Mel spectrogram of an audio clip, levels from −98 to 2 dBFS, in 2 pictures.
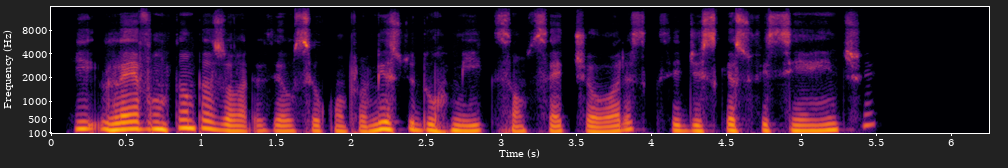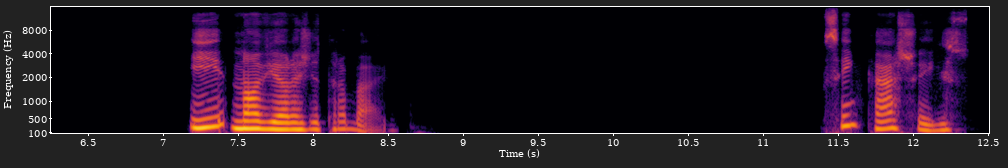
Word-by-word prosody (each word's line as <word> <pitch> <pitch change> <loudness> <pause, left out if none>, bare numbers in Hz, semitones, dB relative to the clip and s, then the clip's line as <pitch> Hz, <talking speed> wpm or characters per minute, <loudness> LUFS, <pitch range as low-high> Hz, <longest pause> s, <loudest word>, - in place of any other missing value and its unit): que 210 0 -1
levam 195 +2 +3
tantas 220 -1 0
horas, 150 0 -5
é 150 - -3
o 150 - -6
seu 150 +1 -4
compromisso 150 +6 -1
de 190 - -4
dormir, 155 -1 -2
que - - -28
são 140 -1 -8
7 145 0 -8
horas, 150 +9 -4
que - - -41
você 160 - -6
disse 150 -1 -6
que - - -3
é - - +3
suficiente 165 - -4 1.8
e - - +9 0.2
9 215 -2 +9
horas 190 0 +4
de 195 - -6
trabalho. 190 -5 -13 2.8
Você 290 - -4
encaixa 220 - -4
isso. 170 +2 -8
175 Hz, 135 wpm, -24 LUFS, 150-200 Hz, 2.8 s, e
